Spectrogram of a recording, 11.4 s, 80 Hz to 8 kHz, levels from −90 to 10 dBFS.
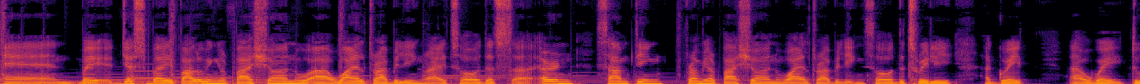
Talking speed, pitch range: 155 wpm, 130-150 Hz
